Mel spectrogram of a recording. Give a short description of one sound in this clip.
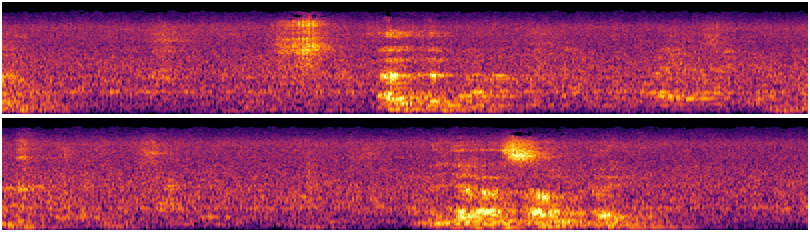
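A man laughs through a microphone.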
